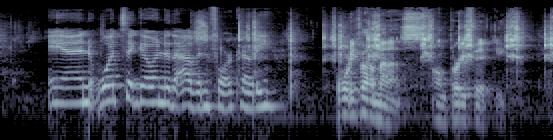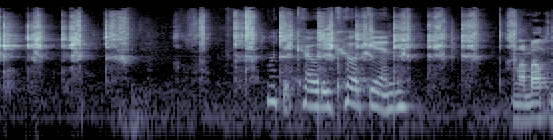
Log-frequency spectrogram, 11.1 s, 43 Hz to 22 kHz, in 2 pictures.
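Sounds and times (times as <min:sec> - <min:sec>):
utensil scraping batter from bowl: 0:01.8 - 0:11.0.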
